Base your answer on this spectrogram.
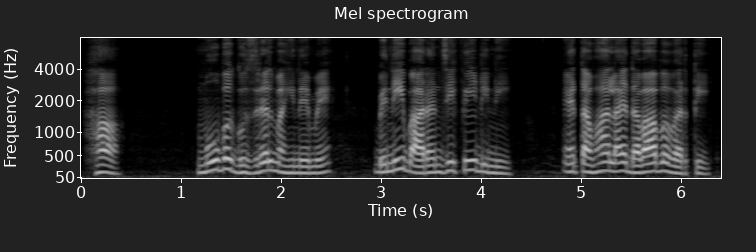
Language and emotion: Sindhi, neutral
